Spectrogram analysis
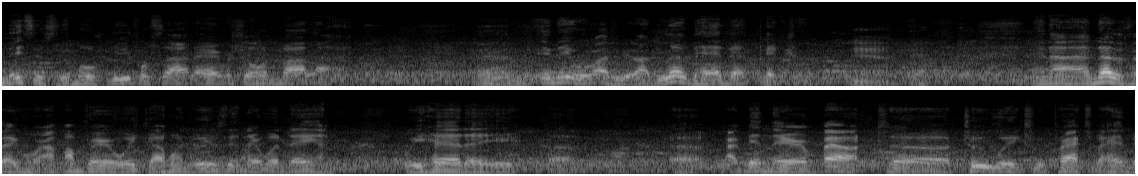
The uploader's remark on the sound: recorded by students from Norwich University College of the Arts at the 61st convention of the 2nd Air Division Assn, Dallas, Texas (17th - 20th October 2008)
